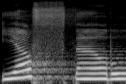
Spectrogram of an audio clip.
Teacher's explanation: Maka ra-nya panjang, boleh 2, boleh 4, boleh 6 harokat. Asal konsisten dalam sekali duduk. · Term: mad arid li sukun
